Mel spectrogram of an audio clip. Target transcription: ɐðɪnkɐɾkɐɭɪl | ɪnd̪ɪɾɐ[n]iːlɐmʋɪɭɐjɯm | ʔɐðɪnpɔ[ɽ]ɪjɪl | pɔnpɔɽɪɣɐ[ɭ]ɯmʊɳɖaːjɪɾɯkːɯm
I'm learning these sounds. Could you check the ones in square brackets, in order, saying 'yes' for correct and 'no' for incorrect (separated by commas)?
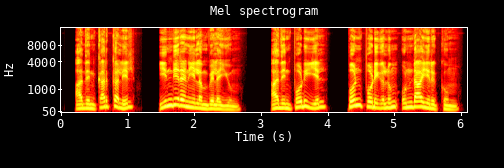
yes, yes, yes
